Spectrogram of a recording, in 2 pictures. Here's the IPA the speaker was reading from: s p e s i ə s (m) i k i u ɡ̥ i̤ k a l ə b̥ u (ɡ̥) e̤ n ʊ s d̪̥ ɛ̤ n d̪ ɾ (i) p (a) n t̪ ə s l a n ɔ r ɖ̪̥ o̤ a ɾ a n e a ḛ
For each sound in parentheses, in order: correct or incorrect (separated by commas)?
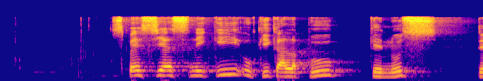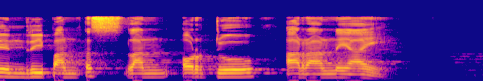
incorrect, correct, correct, correct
